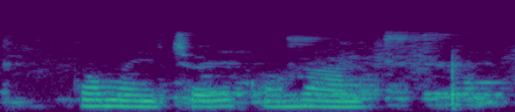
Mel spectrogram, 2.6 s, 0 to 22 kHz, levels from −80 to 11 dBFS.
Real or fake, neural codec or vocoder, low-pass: real; none; 7.2 kHz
